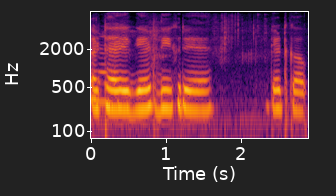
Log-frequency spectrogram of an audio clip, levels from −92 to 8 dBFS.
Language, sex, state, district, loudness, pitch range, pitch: Rajasthani, female, Rajasthan, Nagaur, -13 LUFS, 210-230 Hz, 225 Hz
